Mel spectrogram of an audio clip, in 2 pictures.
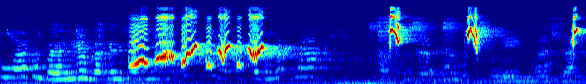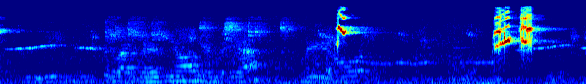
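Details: White-rumped shama song played as a lure so silent shamas answer: a brief rapid burst of bright, slurred whistles, then scattered sharp high chips at irregular intervals over a quiet background.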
